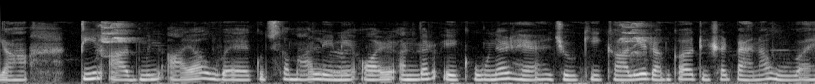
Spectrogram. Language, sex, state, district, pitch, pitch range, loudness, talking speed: Hindi, female, Jharkhand, Palamu, 220 Hz, 215-240 Hz, -16 LUFS, 170 wpm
